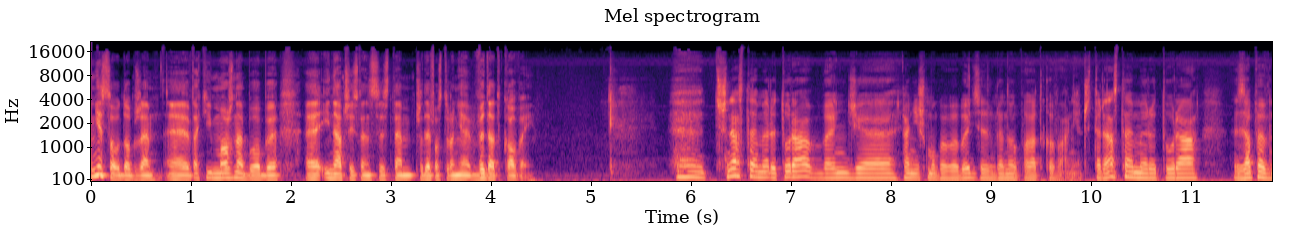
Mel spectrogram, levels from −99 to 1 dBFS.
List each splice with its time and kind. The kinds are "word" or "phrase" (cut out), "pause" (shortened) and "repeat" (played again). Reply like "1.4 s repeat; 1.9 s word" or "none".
1.0 s word; 2.7 s word; 3.4 s word; 8.1 s word; 9.2 s word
